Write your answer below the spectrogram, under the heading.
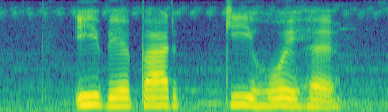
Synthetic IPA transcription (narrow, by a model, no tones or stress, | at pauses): ibeːpaːɾ | kiɦoeɦɛː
